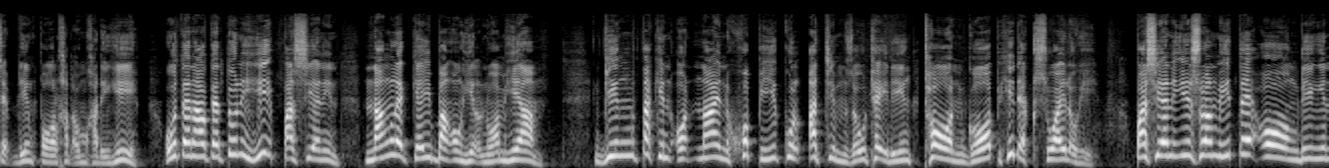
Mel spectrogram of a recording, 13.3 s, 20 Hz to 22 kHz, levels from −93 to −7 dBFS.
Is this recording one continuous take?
yes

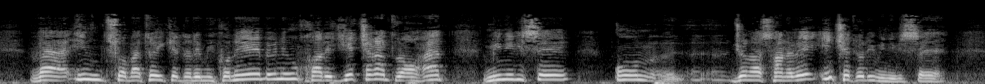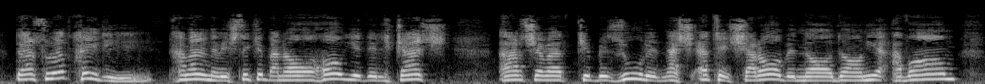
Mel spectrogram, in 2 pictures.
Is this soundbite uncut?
yes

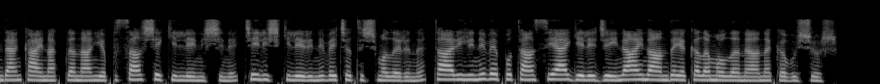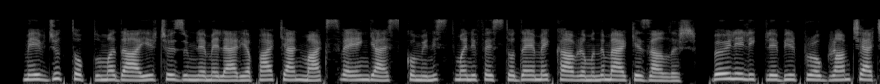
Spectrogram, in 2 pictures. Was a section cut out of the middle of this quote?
yes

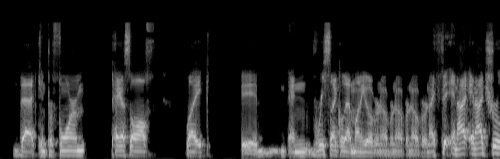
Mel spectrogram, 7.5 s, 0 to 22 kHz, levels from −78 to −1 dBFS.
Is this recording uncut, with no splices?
yes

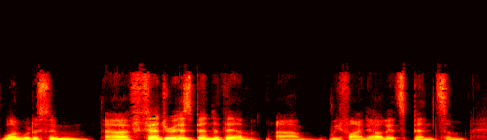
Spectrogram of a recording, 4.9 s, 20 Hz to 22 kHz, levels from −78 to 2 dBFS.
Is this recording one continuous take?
yes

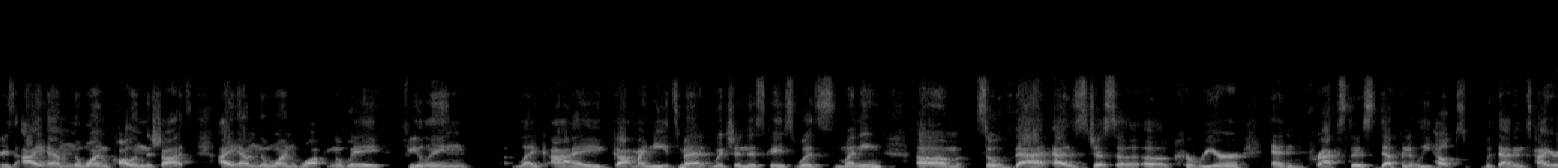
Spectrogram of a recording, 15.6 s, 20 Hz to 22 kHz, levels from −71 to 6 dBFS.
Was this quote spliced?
no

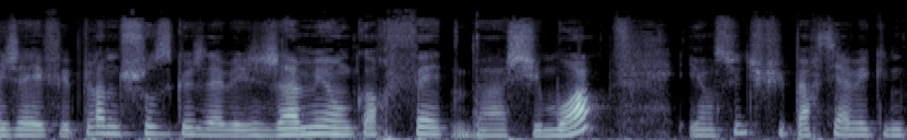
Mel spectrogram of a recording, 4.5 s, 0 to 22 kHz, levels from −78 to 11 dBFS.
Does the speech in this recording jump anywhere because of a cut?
yes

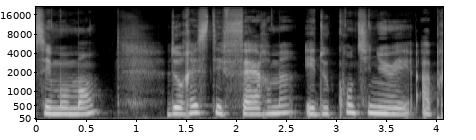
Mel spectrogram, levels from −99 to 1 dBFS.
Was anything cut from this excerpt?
yes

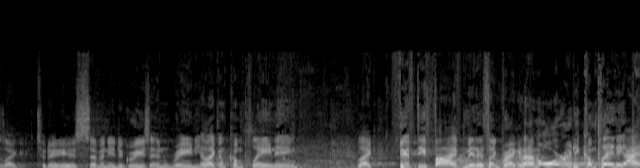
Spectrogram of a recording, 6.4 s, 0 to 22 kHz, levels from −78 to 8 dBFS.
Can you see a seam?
yes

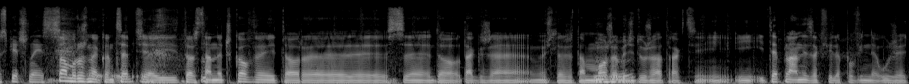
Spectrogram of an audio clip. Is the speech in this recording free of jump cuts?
no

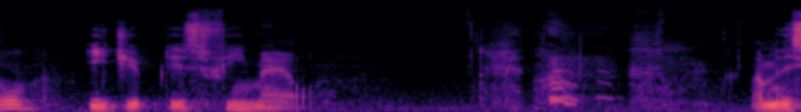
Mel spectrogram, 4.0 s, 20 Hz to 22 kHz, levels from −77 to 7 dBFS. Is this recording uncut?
no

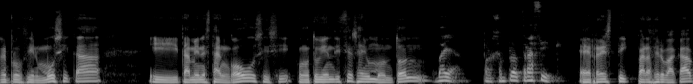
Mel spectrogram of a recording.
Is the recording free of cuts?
no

